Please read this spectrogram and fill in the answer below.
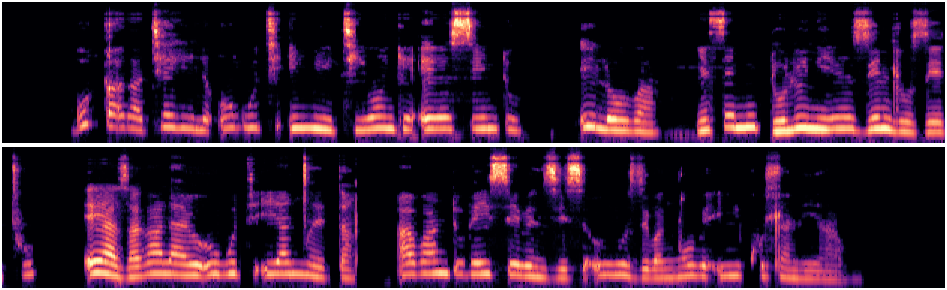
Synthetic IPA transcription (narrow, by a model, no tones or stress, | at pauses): ɣuǃaɣatʰeɣilɛʔuɣutʰiʔimitʰijɔŋkʼɛʔɛjesintʼu | ilɔβaŋɛsemid̥ʱulwinijezind͡ɮʱɔzetʰu | ɛjazaɣalajɔuɣutʰiʔːjaŋ͡ǀɛd̥ʱa | aβantʼuβejisɛβend͡zʱisɛ̰ʔuɣuzɛβaŋ͡ǀɔβɛʔimikʰuɬanɛjaːβɔ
